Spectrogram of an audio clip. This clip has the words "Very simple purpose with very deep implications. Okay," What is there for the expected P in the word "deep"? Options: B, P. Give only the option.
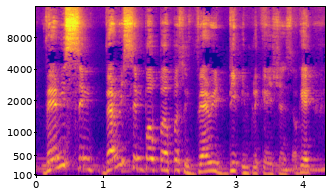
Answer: P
